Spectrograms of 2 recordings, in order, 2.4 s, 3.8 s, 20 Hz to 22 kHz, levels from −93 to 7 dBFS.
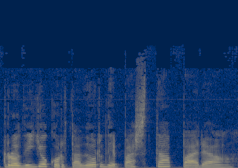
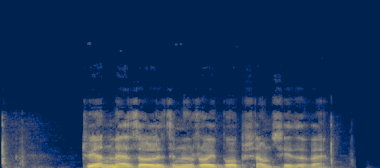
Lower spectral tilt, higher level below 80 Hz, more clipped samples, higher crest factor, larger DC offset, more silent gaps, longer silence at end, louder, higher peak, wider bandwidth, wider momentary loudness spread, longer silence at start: second, -4 dB/octave vs -5.5 dB/octave; second, -72 dBFS vs -56 dBFS; neither; about the same, 16 dB vs 16 dB; first, 0.2% vs under 0.1%; neither; second, 0.05 s vs 0.5 s; second, -35 LUFS vs -17 LUFS; second, -20 dBFS vs -2 dBFS; first, 16 kHz vs 9.4 kHz; second, 4 LU vs 13 LU; about the same, 0.05 s vs 0.05 s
